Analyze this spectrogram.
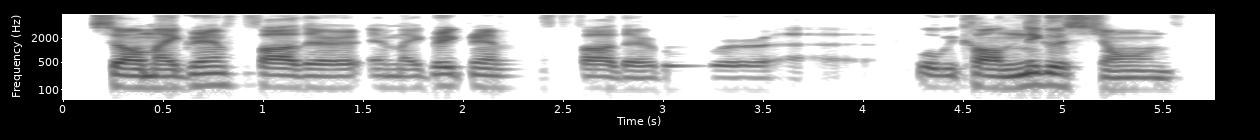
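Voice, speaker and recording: A man with an American accent speaks very slowly at a medium pitch, in a monotone, flat way with big swings in loudness. The sound is dry and close with no echo, and music plays in the background. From France, Alsace. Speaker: wine shop manager. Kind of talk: virtual wine tasting presentation.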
